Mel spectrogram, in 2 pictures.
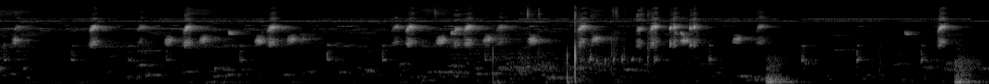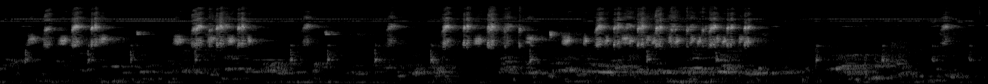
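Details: A night chorus of several types of small frogs in a frog garden gives high, sharp chirps and clicks over a steady insect hum.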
